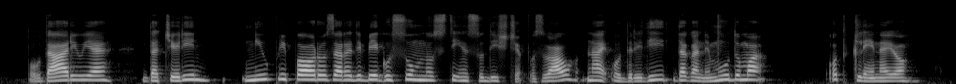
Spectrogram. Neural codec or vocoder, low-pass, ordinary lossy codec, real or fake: codec, 24 kHz, 1.2 kbps, DualCodec; 10.8 kHz; AAC, 96 kbps; fake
